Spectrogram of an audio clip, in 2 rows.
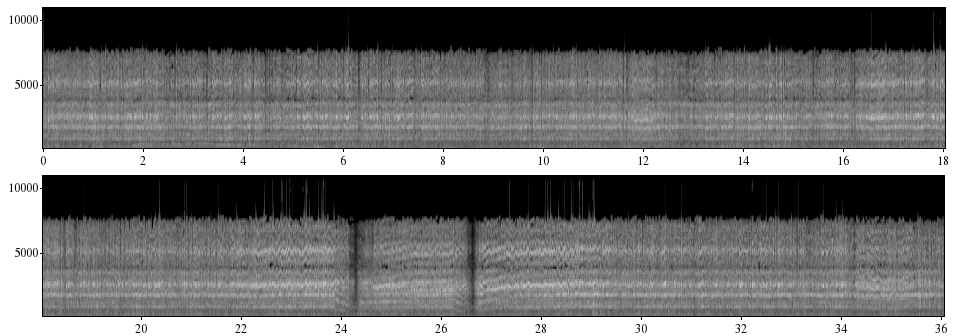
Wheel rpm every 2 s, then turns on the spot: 230, 230, 240, 230, 230, 230, 230, 230, 230, 230, 230, 170, 170, 180, 230, 230, 230, 220.
none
